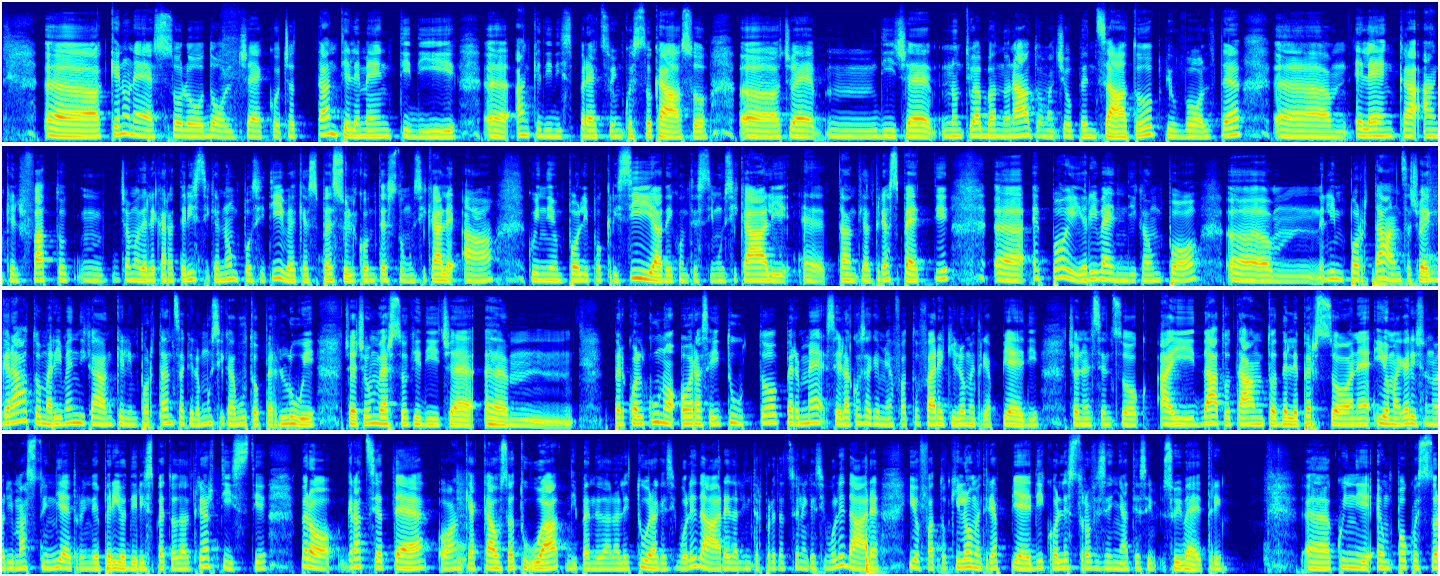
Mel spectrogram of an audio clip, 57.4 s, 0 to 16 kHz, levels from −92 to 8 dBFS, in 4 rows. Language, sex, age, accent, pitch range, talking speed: Italian, female, 20-39, native, 155-180 Hz, 170 wpm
